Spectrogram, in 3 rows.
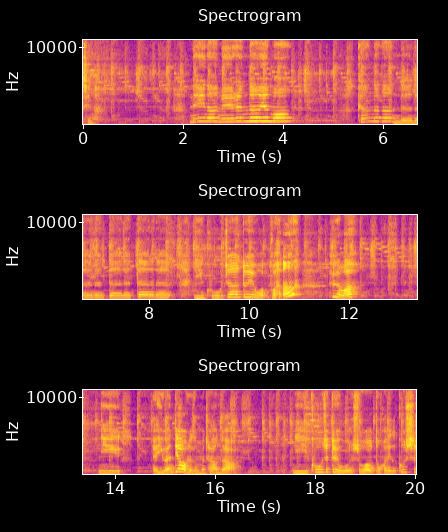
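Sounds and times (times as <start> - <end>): young woman singing: 2.1 - 4.7, 5.4 - 12.2, 13.6 - 16.5, 17.5 - 20.0.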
